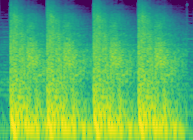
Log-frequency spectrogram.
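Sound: gunfire sound effect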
